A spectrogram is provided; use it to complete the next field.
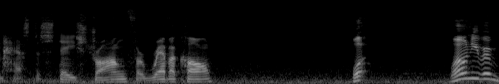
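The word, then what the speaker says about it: Revachol: to stay strong for rev call what why don't you even pronounce the place right he pronounces revon with a hard K unlike other people that feels skey serious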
